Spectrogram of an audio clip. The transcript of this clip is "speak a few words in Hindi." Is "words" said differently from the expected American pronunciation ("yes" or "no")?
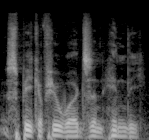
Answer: no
